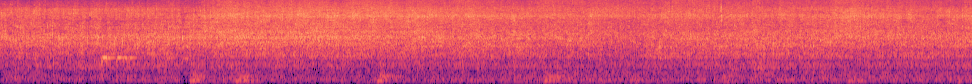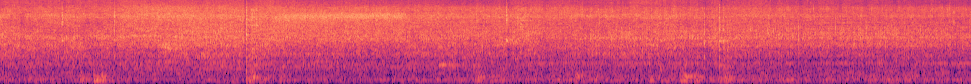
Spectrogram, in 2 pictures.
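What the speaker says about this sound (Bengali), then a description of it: "পেঁয়াজটা ভাজা ভাজা হয়ে গেছে এবার এই আদা রসুন লঙ্কা বাটাটা দিয়ে দিলাম" Ginger, garlic and green chilli paste sizzling loudly with fried onions in a pan for doi begun, a steady close hiss with occasional stirring scrapes throughout, no talk.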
